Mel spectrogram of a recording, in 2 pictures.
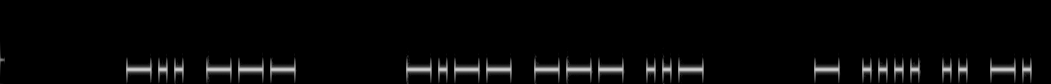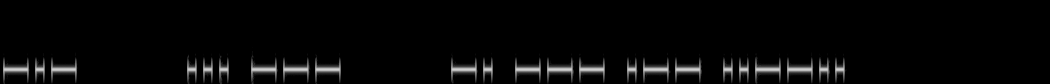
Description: Morse code, heard as a keyed tone, about 15 wpm, 700 Hz. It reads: DO YOU THINK SO NOW?
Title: 2x Word-Spacing - Sentences from Top 200 Words - 15wpm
